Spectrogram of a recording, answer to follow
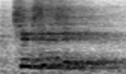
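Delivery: high, insistent summons; urgent beckoning. Retold or imitated. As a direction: call her over at once. Beckoning his wife, retold. (menyuruh mendekat dengan nada tinggi)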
